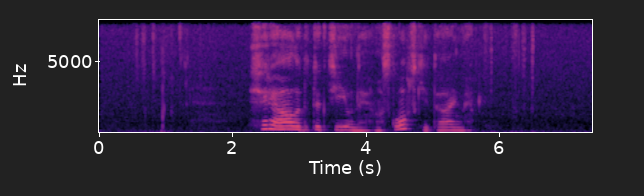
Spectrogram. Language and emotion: Russian, sad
